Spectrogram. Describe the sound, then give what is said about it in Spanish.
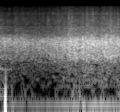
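An audience applauds steadily, a dense wash of many hands clapping at once that holds an even, fairly loud level throughout, with no voices standing out over it. “fuerte el aplauso para por favor.”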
